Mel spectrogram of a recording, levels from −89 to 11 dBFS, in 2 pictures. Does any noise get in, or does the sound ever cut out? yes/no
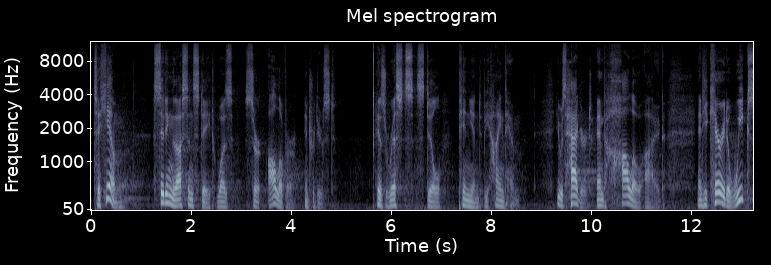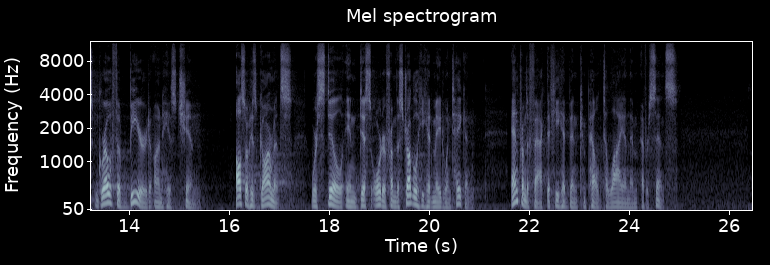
no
